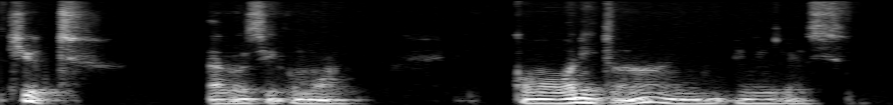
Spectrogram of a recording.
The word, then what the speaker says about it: Qt: Qt, que se pronuncia en inglés cute, algo así como bonito, ¿no?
